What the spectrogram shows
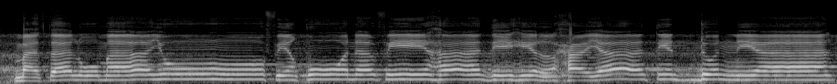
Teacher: Huruf nun yang disukun harus disamarkan mendekati huruf fa. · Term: ikhfa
